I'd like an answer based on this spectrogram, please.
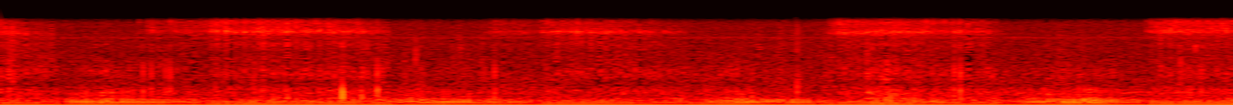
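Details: Domestic cat purring steadily and up close. A throaty low vibration alternates with brief hissing breath phases, with a faint electrical-sounding high whine in the background.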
